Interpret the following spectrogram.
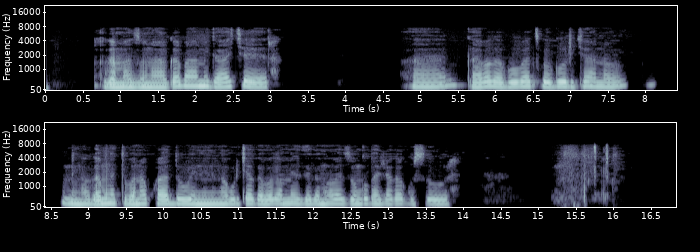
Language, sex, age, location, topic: Kinyarwanda, female, 25-35, Musanze, government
